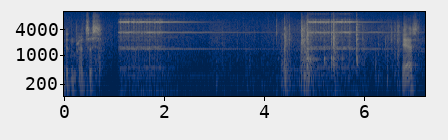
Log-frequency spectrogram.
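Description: A telephone rings.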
